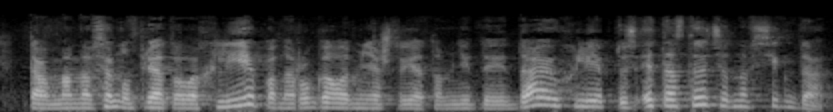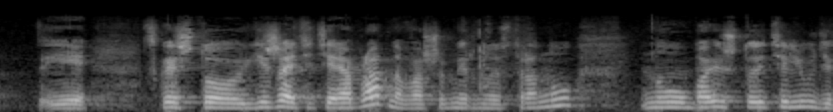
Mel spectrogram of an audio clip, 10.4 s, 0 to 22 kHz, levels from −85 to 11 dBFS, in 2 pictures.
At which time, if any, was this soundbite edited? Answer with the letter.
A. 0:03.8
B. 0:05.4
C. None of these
B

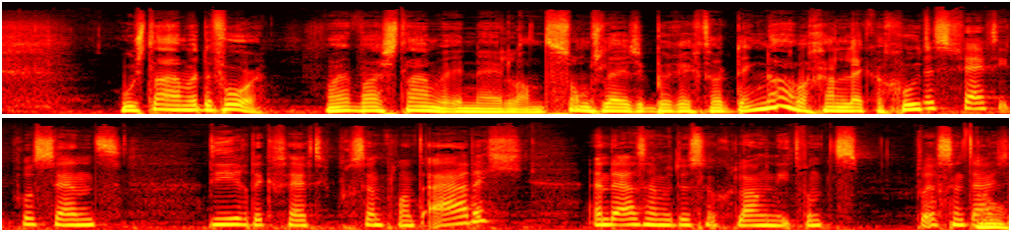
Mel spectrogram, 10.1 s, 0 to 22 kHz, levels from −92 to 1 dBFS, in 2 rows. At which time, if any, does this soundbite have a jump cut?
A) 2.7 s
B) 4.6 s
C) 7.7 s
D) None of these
B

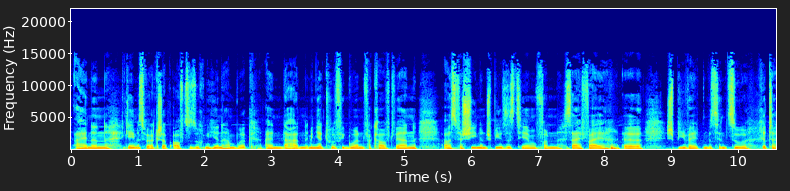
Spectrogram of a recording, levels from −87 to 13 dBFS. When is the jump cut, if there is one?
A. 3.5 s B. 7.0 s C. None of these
A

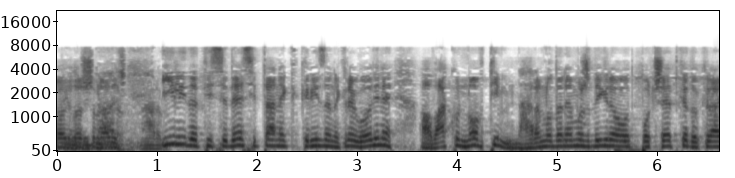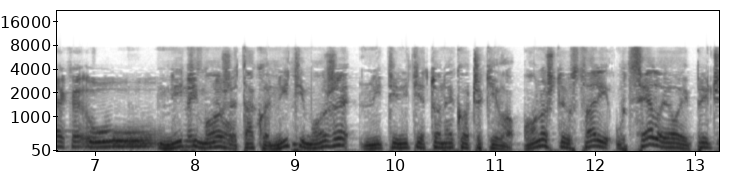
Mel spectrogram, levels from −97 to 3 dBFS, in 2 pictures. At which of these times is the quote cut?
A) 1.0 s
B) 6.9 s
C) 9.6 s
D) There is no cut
D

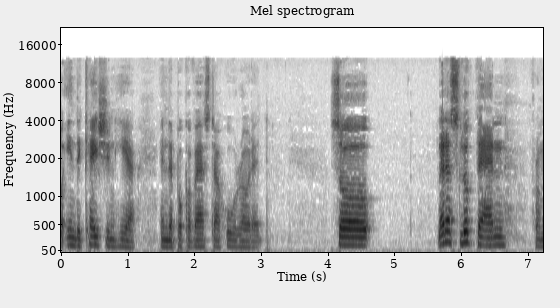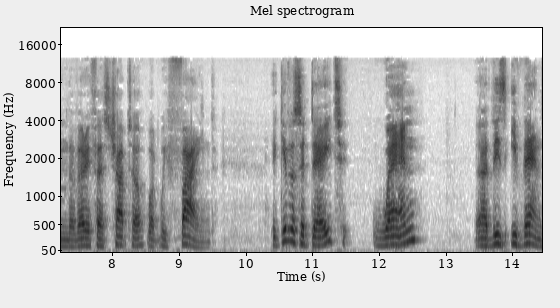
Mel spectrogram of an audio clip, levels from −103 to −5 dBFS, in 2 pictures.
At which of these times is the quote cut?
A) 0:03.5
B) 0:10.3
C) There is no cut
B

